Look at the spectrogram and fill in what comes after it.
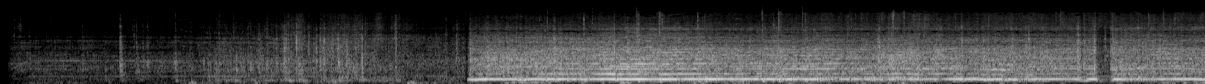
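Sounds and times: steady droning tone: 4.2s - 12.0s.

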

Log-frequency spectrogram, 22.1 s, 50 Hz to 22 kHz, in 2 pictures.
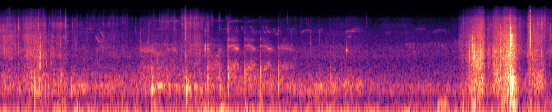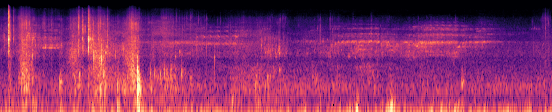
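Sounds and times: water sloshing: 9.3s - 15.1s.

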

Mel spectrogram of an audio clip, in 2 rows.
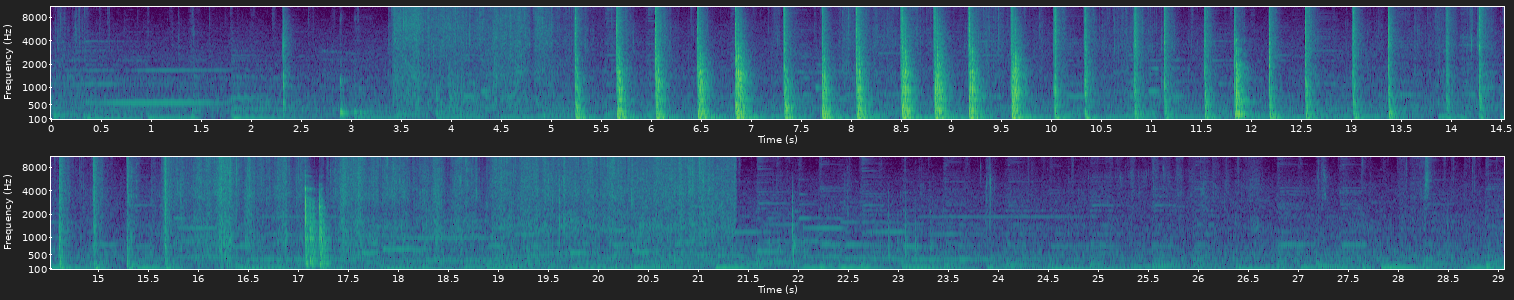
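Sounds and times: plastic bag rustling: 3.3s - 21.4s.

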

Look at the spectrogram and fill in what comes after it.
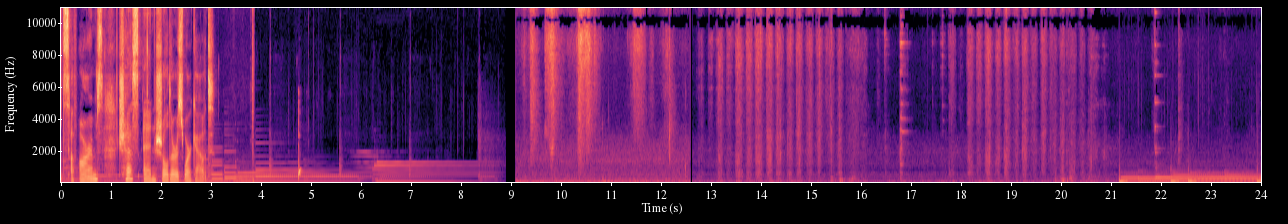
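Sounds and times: bread knife sawing through loaf: 12.8s - 16.1s, 17.6s - 20.8s.

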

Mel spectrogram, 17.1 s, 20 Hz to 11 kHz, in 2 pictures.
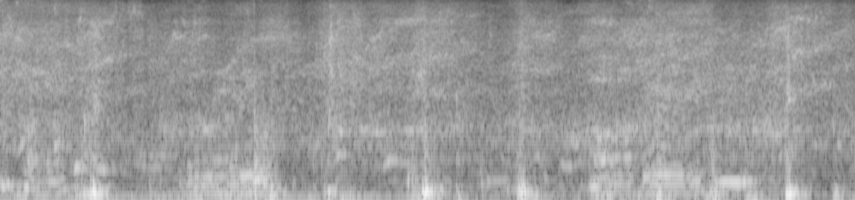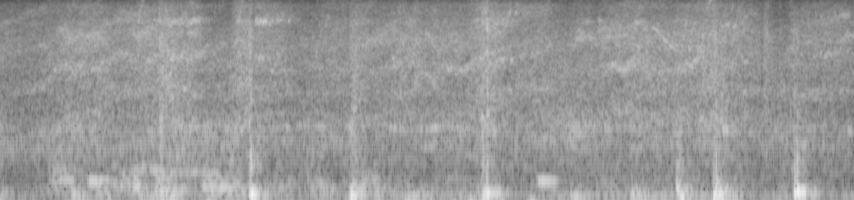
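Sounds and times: electric rc cars racing: 0.0s - 17.0s
cars knocking on track boards: 0.1s - 17.0s.

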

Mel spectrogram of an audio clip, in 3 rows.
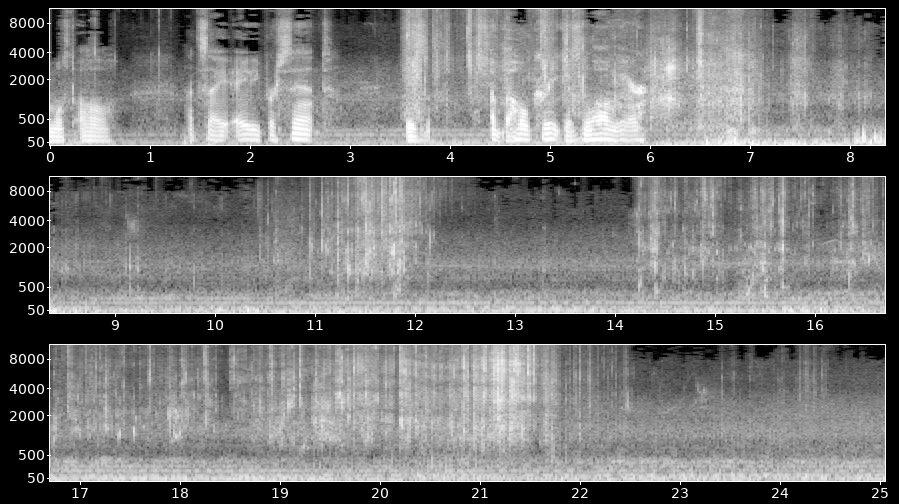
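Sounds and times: steady low hum: 0.0s - 25.0s
creek water trickling and splashing: 10.5s - 12.4s, 14.2s - 22.6s.

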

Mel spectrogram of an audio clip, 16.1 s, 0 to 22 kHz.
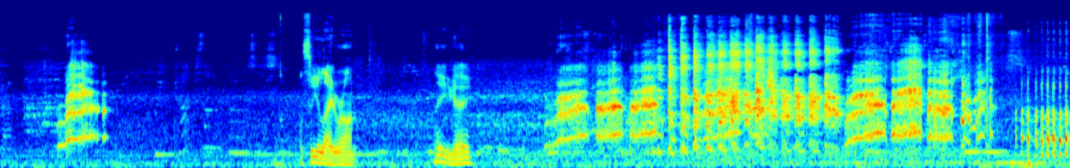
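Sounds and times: kookaburra laughing call: 8.2s - 16.0s.

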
